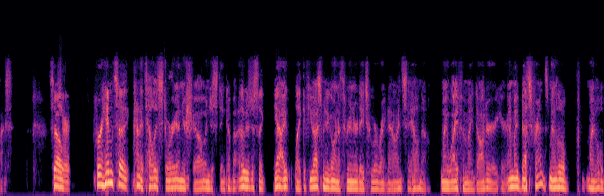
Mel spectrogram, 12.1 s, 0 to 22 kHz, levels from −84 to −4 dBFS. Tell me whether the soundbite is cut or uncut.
uncut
